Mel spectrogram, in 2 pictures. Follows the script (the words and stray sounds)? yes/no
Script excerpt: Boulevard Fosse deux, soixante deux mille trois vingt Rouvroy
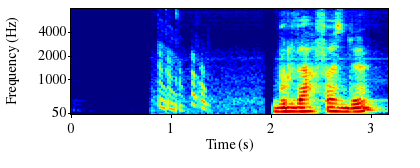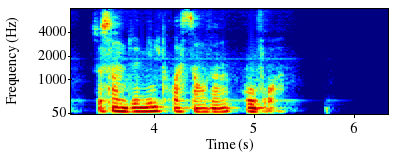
no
